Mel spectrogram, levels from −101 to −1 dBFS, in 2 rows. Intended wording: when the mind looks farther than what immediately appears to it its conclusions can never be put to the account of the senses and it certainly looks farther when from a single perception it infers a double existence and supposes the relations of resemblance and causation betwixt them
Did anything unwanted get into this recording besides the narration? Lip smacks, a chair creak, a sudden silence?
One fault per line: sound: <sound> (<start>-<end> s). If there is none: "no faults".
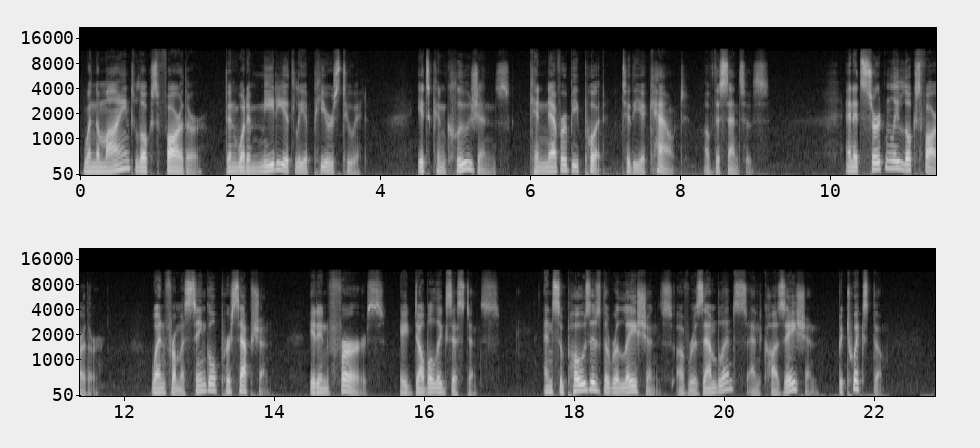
no faults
